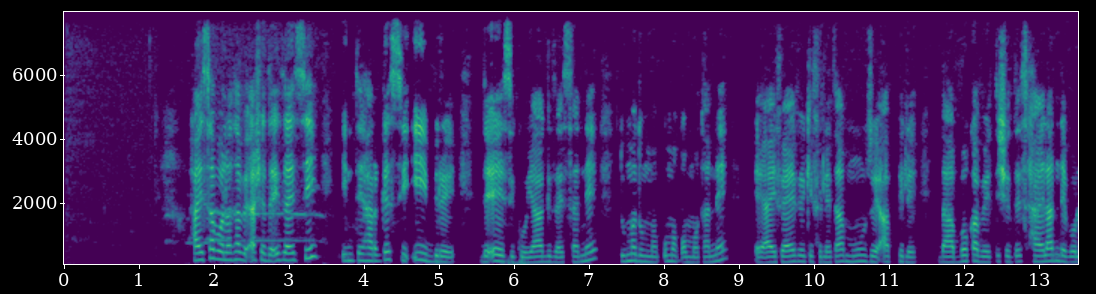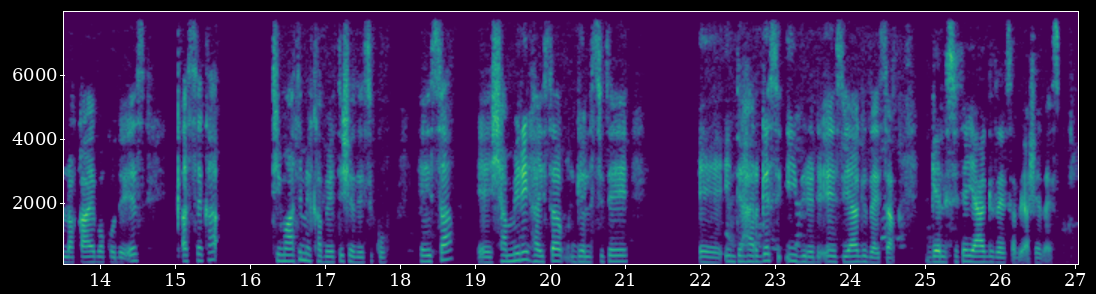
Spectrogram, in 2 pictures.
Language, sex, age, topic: Gamo, female, 25-35, government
